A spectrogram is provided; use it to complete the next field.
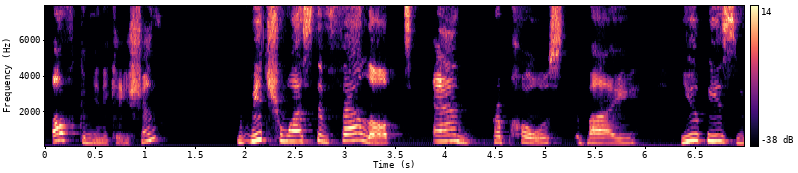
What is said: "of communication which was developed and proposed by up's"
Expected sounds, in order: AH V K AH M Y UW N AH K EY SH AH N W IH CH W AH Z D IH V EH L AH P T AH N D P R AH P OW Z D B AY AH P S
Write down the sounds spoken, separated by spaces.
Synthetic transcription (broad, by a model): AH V K AH M Y UW N AH K EY SH AH N W IH CH W AH Z D IH V EH L AH P T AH N P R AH P OW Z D B AY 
